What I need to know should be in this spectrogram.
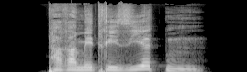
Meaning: inflection of parametrisieren: 1. first/third-person plural preterite 2. first/third-person plural subjunctive II
- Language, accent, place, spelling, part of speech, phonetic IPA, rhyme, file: German, Germany, Berlin, parametrisierten, adjective / verb, [ˌpaʁametʁiˈziːɐ̯tn̩], -iːɐ̯tn̩, De-parametrisierten.ogg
